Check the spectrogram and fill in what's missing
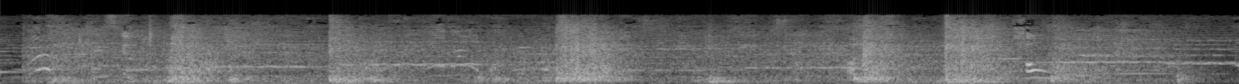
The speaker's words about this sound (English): came down literally the size of baseballs. Softballs. Listen to that. That's incredible. And they show the video out the window of these giant hailstones the size of baseballs landing on the roof.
